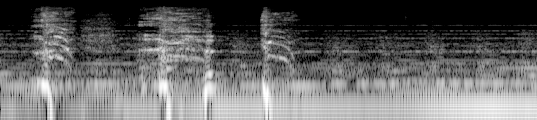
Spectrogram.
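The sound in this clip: An old man coughs in a short run of harsh, rasping bursts close together, followed by a steady low hum.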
